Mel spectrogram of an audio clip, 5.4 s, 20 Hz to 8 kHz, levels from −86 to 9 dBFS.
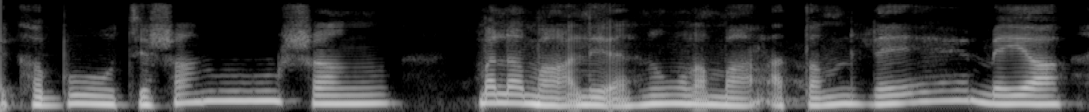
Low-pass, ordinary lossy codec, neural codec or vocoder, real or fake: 7.2 kHz; MP3, 48 kbps; codec, 16 kHz, 4 kbps, X-Codec, HuBERT features, trained on LibriSpeech; fake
